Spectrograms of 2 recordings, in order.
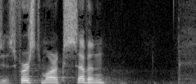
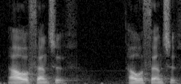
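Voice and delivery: low, soft, sniffy mock offense; mock offended millennial; 6 semitones lower, 8 dB quieter, faster than usual. Preacher mimics a millennial offended by Jesus, soft mock disdain. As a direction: imitate a scandalised modern listener, quietly. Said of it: "imagine what the millennial would say".

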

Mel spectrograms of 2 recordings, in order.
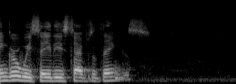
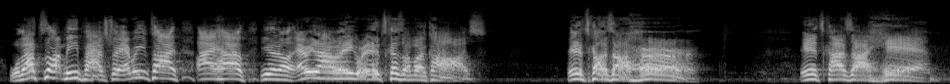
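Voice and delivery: defensive churchgoer. Retold or imitated.

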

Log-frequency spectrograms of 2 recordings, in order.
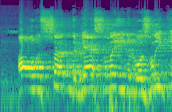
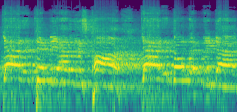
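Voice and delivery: put-on desperate screaming girl; 6 semitones higher than usual. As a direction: beg for your life at full voice. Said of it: "J. Harold said".

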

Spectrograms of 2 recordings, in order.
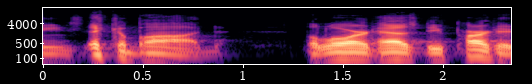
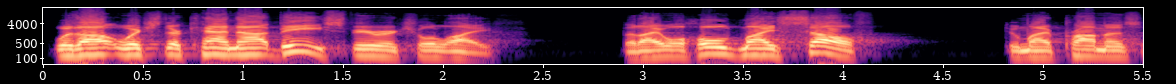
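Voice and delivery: higher and louder proclamation; preaching at full force; 6 semitones higher, 5 dB louder than usual. Real, not acted. Preacher proclaims God's promise to the congregation, full force. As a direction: declare it with power.

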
